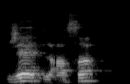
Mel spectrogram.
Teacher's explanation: le tzadé correspond dans la prononciation à un S emphatique en judéo-arabe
